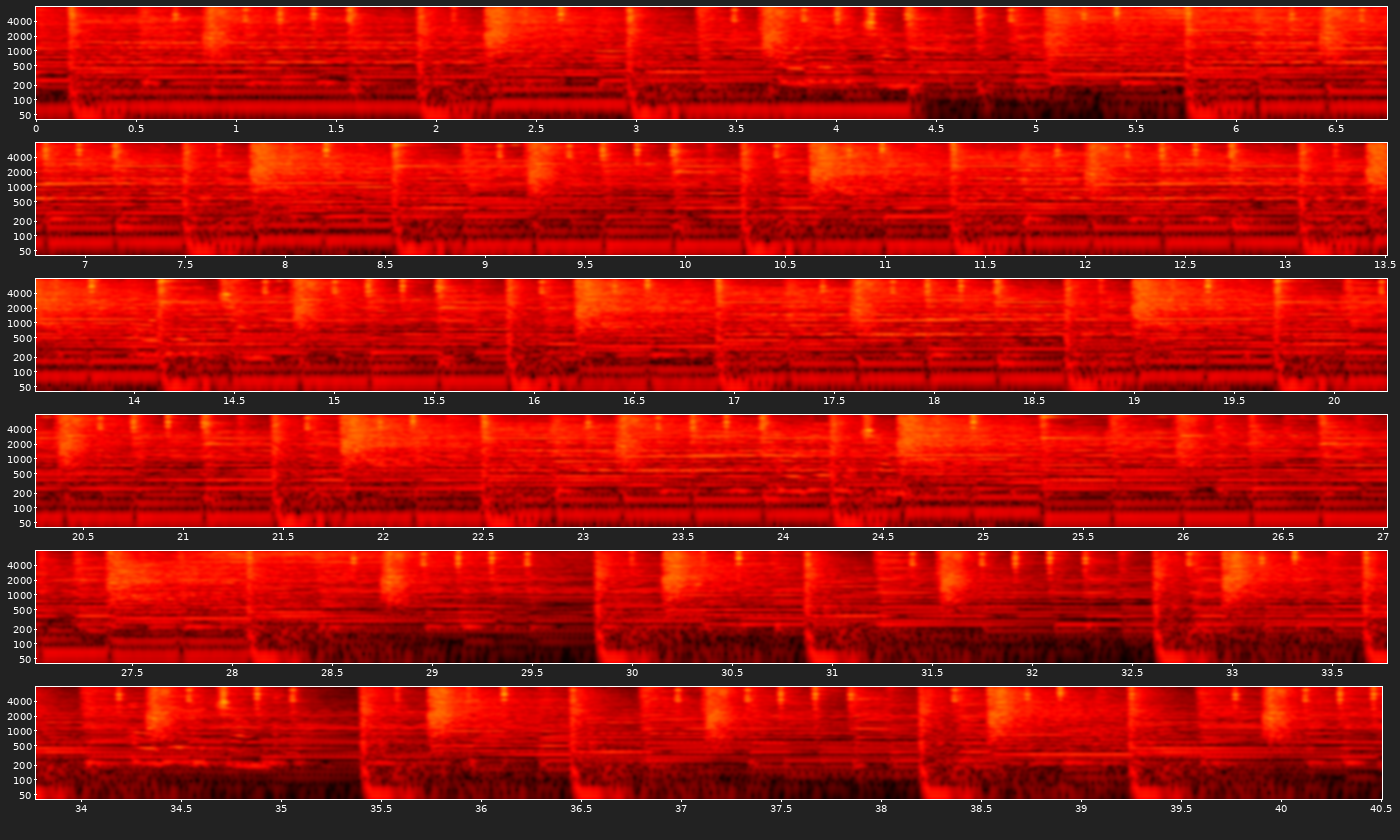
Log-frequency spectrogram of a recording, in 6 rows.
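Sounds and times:
motivational upbeat acoustic indie folk music: 0:00.0 - 0:40.4.

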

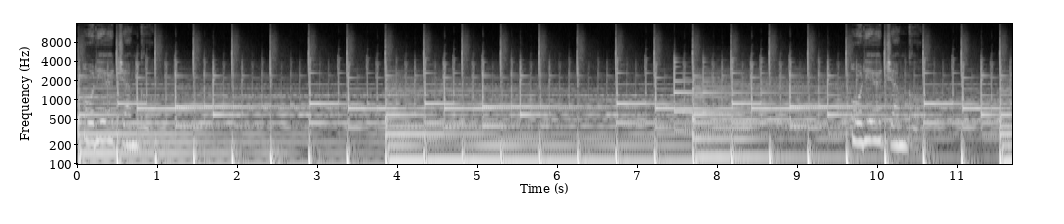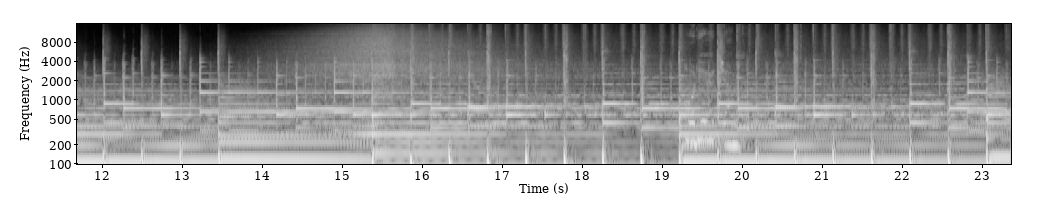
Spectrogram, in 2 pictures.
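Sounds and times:
uplifting motivational music: 0:00.0 - 0:23.3.

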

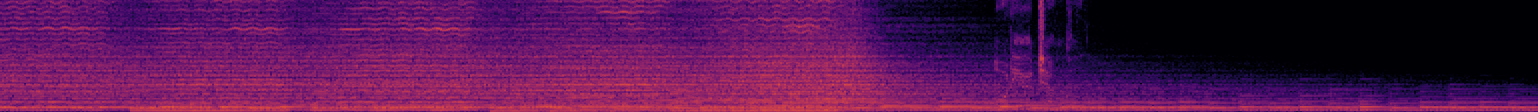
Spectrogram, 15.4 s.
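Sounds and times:
sad documentary piano music: 0:00.0 - 0:15.3.

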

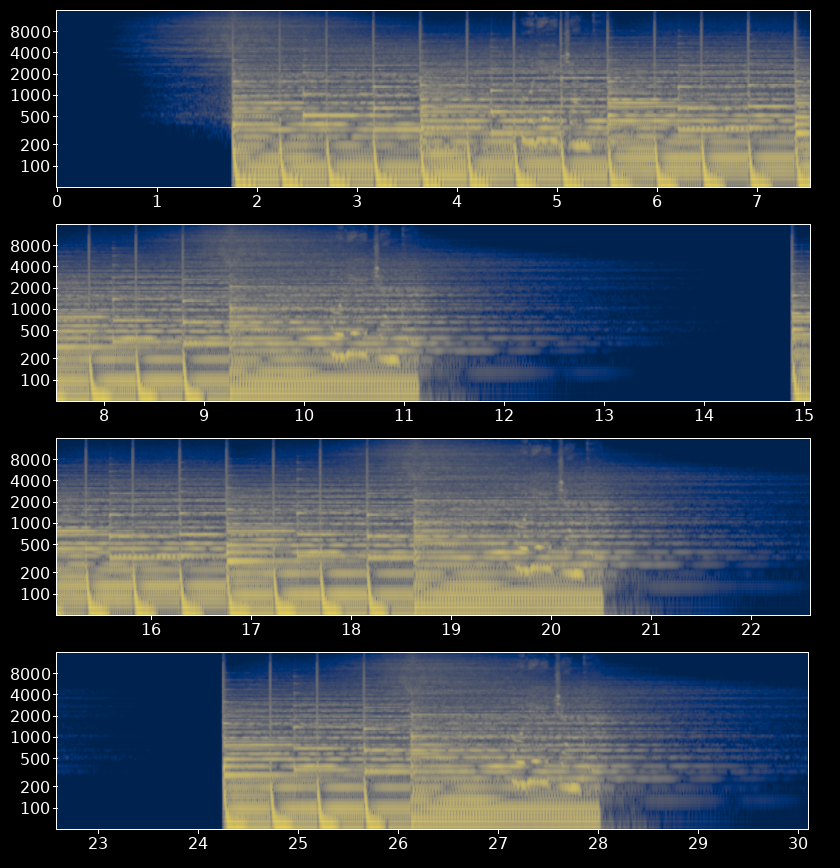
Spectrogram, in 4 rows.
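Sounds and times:
piano: 0:01.6 - 0:12.0, 0:14.9 - 0:21.3, 0:24.3 - 0:28.8
strings: 0:01.8 - 0:11.7, 0:14.9 - 0:20.9, 0:24.3 - 0:28.6.

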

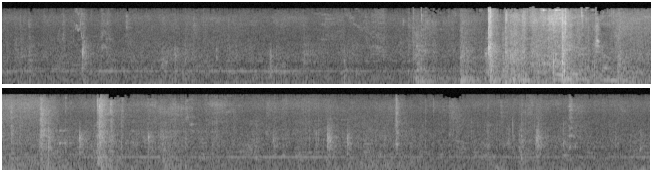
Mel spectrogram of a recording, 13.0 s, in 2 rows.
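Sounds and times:
baggage reclaim hall ambience in Italy: 0:00.0 - 0:12.9.

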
